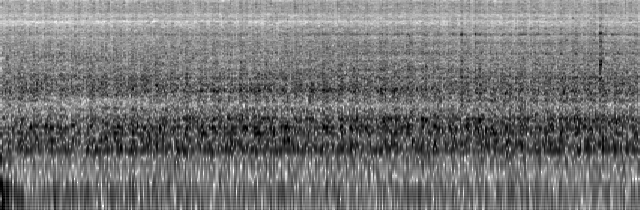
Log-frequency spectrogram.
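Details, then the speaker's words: Hyundai Santa Fe CM diesel, restarted after new accessory belt fitted: steady idle with faint gritty grind still under it from the belt drive; alternator ruled out, AC compressor replaced, traced to worn power steering pump. "엔진이 어떤 소리 를 내는지 확인 하기 위해 이렇게 시동 을 걸어 보겠습니다 . 아 , 아직도 소리 가 나 는 것"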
